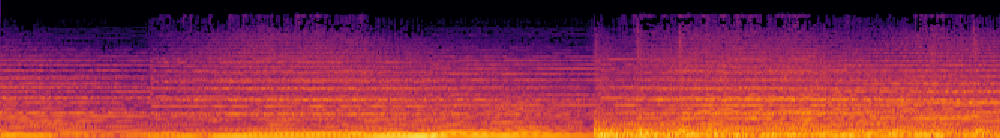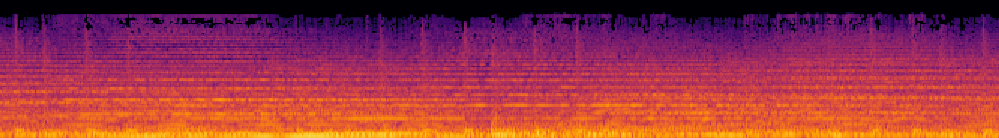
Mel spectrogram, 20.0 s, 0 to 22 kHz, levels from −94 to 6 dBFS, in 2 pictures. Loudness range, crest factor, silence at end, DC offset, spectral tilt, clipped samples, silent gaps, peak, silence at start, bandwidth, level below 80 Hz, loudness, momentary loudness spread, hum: 2 LU; 14 dB; 0 s; under 0.1%; -6.5 dB/octave; under 0.1%; none; -2 dBFS; 0 s; 10.5 kHz; -18 dBFS; -18 LUFS; 8 LU; none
